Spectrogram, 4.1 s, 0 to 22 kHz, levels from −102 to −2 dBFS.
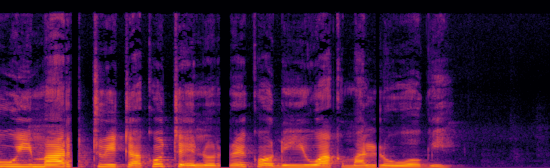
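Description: At 0.54 s, 1.66 s and 2.83 s the speech freezes for 57, 80 and 31 ms: an underrun with held sample. The output buffer emptied, the converter held its last value, and the waveform sat flat and silent. Playback then resumed where it stopped, so each restart is soft.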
